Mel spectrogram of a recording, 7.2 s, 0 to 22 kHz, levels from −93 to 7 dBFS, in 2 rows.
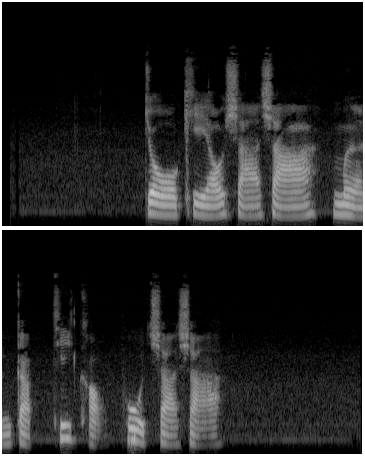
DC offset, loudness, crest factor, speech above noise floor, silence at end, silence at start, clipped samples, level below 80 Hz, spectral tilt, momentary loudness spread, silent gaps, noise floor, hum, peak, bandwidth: under 0.1%; -30 LUFS; 20 dB; 38 dB; 1.45 s; 1.45 s; under 0.1%; -84 dBFS; -5 dB/octave; 7 LU; none; -68 dBFS; none; -12 dBFS; 11 kHz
